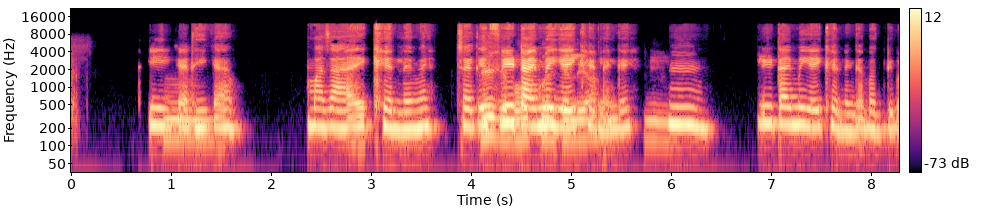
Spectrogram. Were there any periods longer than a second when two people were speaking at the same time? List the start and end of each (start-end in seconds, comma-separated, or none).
4.1-6.1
